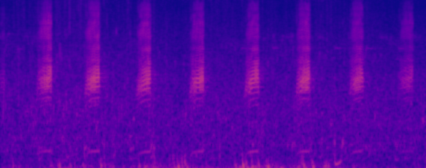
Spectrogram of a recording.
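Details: Pond duck quacking steadily: single loud, rasping quacks repeated roughly every two-thirds of a second against a low background rumble.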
